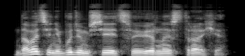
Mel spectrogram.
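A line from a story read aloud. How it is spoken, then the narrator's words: Calm objection. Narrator (Russian): спокойно возразил Павел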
